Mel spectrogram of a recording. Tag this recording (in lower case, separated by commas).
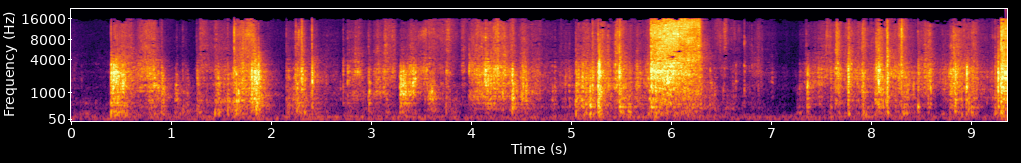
ripping paper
